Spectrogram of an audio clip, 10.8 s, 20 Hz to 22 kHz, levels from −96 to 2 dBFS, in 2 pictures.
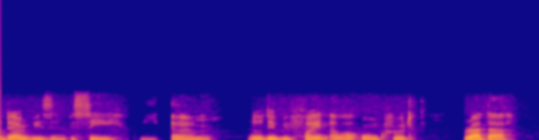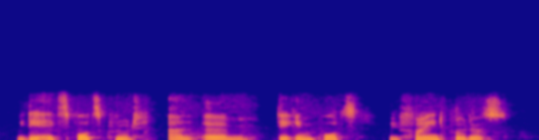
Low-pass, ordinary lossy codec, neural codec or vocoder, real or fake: none; none; none; real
